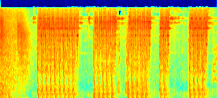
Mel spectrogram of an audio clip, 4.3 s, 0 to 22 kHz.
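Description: Browning M1919 .30 calibre machine gun firing four short bursts in a rapid rattle, each burst half a second to a second long, with a single loud shot right at the start.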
